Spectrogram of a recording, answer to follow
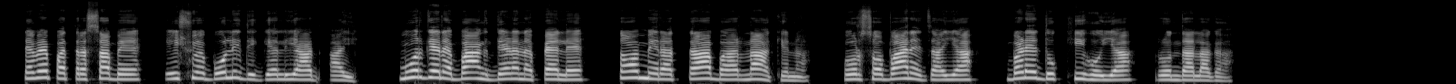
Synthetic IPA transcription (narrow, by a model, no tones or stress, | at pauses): t̪ɛːbɛpɐt̪əɾəsabɛ | jiːʃʊɛboːlid̪iɡeːljaːd̪aːi | mʊːɾɡɛɾɛbãːŋɡd̪eːɽ̃ɛnɛ̃pɛːlɛ | t̪ɔmeːɾat̪ɾaːbaːɾnãːkɪna | ɦoːɾsɔbaːɾɛd͡zaːɪja | bɐɽed̪ʊkʰːiɦoːija | ɾõːnd̪alaɡa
